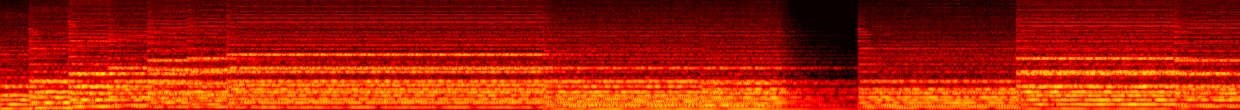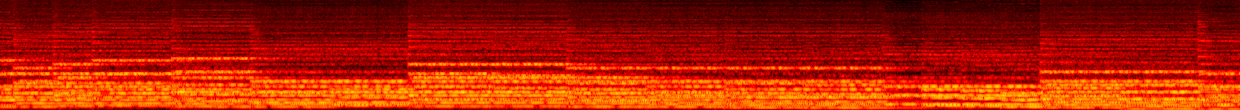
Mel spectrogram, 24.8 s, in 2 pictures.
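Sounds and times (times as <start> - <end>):
soprano choir: 0.0 - 24.7.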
